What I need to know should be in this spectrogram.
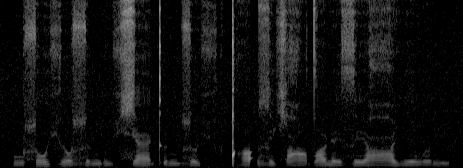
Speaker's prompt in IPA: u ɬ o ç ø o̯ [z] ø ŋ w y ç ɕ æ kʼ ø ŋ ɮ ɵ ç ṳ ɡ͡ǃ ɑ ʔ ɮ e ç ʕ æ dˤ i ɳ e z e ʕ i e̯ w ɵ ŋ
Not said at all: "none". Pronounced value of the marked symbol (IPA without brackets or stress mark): ɮ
